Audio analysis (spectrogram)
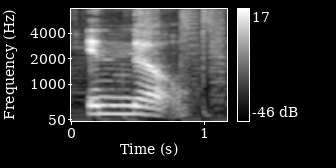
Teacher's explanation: Because in ends with an N and no starts with an N, as we link it, we will say that one time.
